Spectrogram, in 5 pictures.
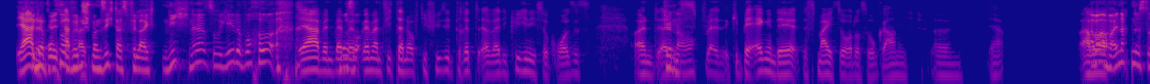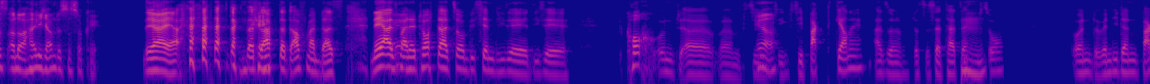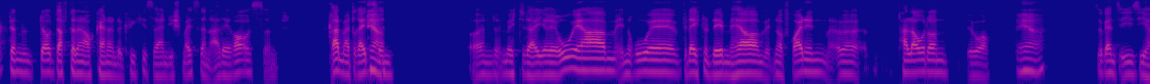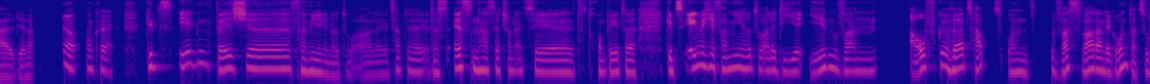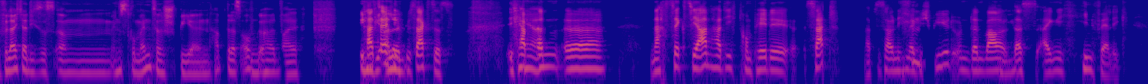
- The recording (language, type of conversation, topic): German, podcast, Welche Familienrituale sind dir als Kind besonders im Kopf geblieben?
- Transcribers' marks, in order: chuckle; unintelligible speech; laugh; laughing while speaking: "Okay"; in English: "easy"; chuckle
